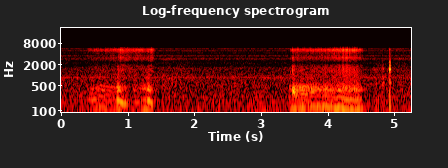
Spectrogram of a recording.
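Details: Sleeping 16-week-old English Bulldog puppy, female, snoring: two rattling snores separated by a quiet pause.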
